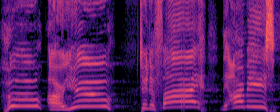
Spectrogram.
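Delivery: high, drawn-out shouting David; David's challenge. Retold or imitated. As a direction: call out the giant like young David. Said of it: "I just picture David".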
